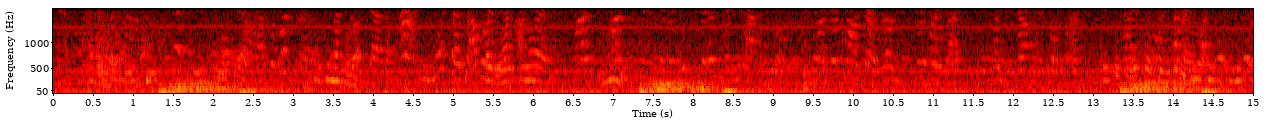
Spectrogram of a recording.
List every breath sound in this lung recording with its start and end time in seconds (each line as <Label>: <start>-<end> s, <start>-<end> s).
Inhalation: 1.19-2.69 s, 7.24-8.74 s, 13.16-14.72 s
